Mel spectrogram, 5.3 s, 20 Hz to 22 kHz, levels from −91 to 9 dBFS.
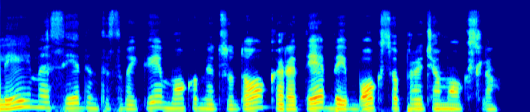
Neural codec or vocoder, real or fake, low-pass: none; real; 14.4 kHz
